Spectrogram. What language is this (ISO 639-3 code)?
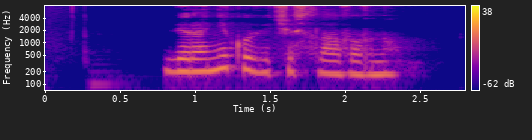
rus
